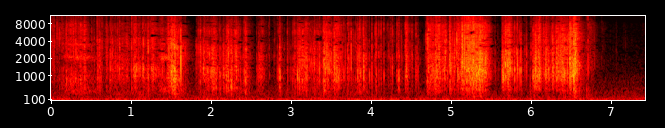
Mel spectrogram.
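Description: Handling noise: clothing rustling and crinkling close to the phone's microphone, in a run of uneven bursts that stops shortly before the end.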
